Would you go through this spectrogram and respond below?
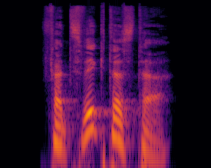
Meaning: inflection of verzwickt: 1. strong/mixed nominative masculine singular superlative degree 2. strong genitive/dative feminine singular superlative degree 3. strong genitive plural superlative degree
- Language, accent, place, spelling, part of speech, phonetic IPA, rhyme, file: German, Germany, Berlin, verzwicktester, adjective, [fɛɐ̯ˈt͡svɪktəstɐ], -ɪktəstɐ, De-verzwicktester.ogg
